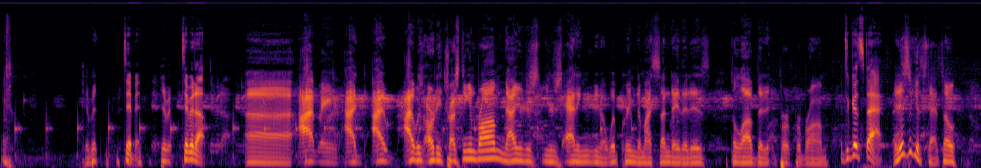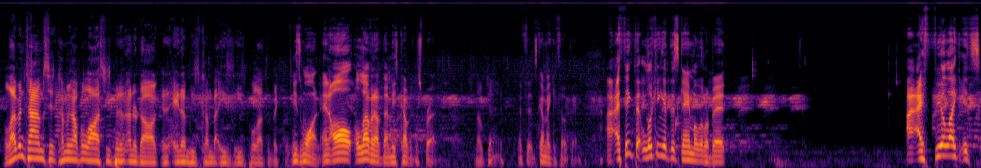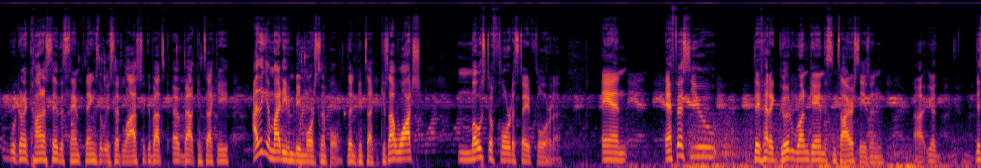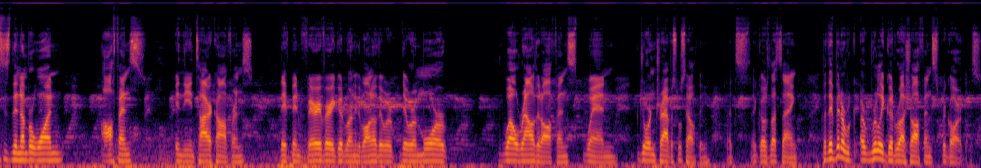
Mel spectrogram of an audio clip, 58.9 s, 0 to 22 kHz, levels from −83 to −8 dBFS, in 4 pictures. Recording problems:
echo of what is said; noticeable; throughout; 380 ms later, 15 dB below the speech
rain or running water; faint; throughout; 25 dB below the speech

